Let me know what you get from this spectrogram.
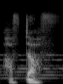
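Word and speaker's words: HF/DF: Improved sonar and HFDFs are high frequency direction finding pronounced Huffduff radio direction finding equipment that allowed escort ships to locate Ubot by triangulating their radio transmissions.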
